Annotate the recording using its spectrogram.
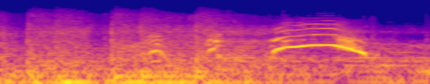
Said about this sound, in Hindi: भौंकता हुआ कमरे के बाहर भाग गया।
